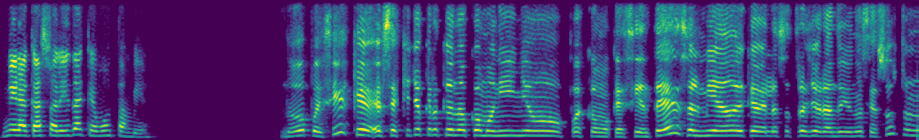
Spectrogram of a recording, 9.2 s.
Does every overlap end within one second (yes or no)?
yes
